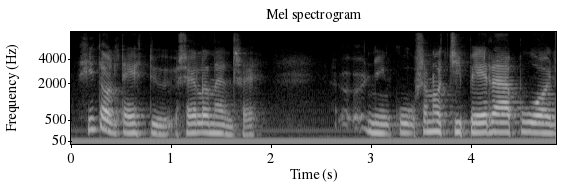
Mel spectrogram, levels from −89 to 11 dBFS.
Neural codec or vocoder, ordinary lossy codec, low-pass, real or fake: none; none; none; real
